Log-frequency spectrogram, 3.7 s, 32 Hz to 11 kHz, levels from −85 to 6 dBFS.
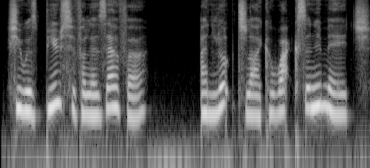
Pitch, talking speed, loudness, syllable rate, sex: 230 Hz, 180 wpm, -15 LUFS, 5.9 syllables/s, female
